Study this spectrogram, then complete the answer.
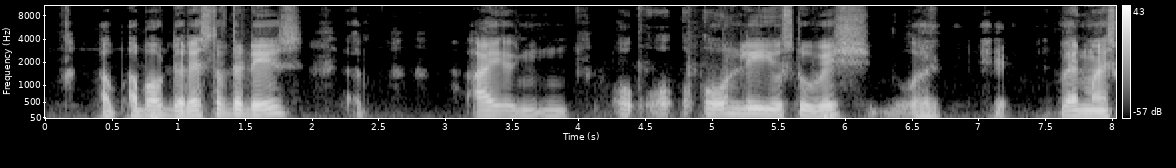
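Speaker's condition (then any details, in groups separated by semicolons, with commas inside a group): Stuttering; stuttering since birth, cause unknown, fluency shaping and reading practice in first two therapy sessions; Mumbai self-help group member, more comfortable speaking, says has found voice; stutters when speaking; prolonged sounds, blocks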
